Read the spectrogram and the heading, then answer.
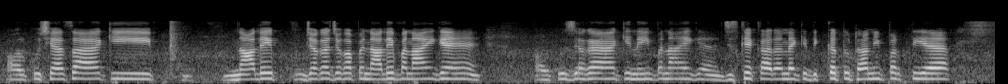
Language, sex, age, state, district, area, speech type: Urdu, female, 30-45, Bihar, Supaul, rural, spontaneous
